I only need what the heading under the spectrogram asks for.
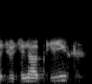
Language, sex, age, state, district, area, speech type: Kashmiri, male, 30-45, Jammu and Kashmir, Srinagar, urban, conversation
